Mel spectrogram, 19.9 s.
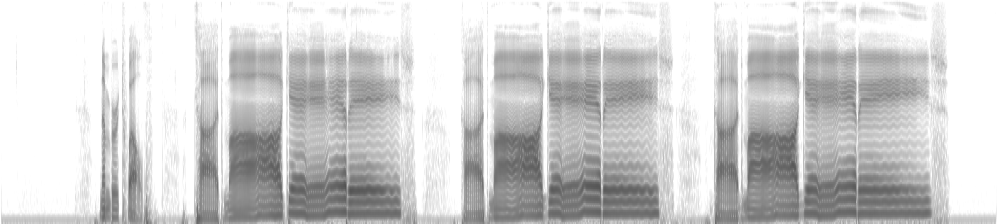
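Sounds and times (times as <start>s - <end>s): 
Torah trope cantillation exercise: 3.9s - 8.2s, 9.2s - 13.4s, 14.3s - 18.9s.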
